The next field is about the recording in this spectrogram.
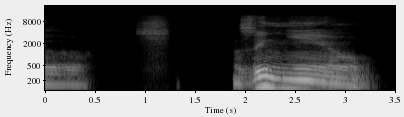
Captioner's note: sniff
